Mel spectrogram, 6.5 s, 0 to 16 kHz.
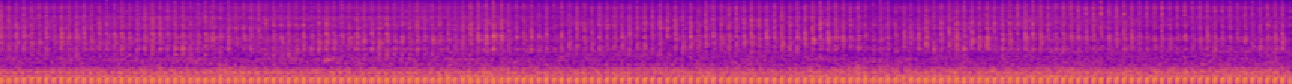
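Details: Murray riding mower with a 16.5 hp Briggs engine after a new carburetor, new fuel lines and a valve adjustment, with a slight exhaust leak: steady, even single-cylinder thump with no misses or knocks that idles down very low; normal running.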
